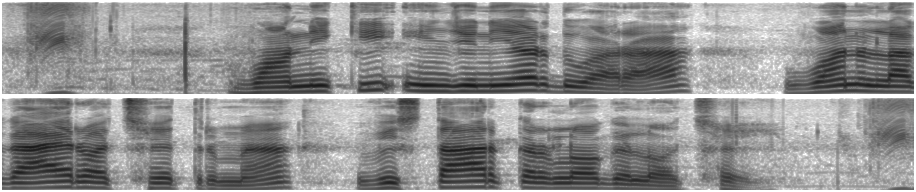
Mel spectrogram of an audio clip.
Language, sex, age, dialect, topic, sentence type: Maithili, male, 41-45, Angika, agriculture, statement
